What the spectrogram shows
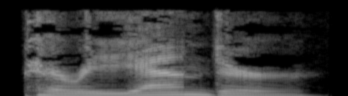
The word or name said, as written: periander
